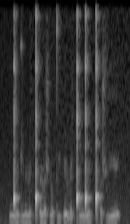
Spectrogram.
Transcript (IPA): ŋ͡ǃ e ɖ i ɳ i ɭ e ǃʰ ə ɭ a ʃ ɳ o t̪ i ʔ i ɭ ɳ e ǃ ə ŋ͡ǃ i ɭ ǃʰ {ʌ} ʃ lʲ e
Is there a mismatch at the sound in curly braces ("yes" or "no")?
no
